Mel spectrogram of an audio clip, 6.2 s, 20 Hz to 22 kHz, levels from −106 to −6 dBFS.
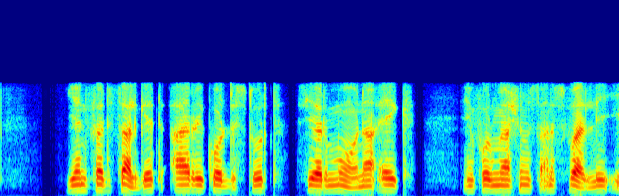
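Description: No technical faults are audible.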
